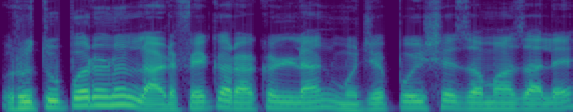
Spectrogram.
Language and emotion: Goan Konkani, neutral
